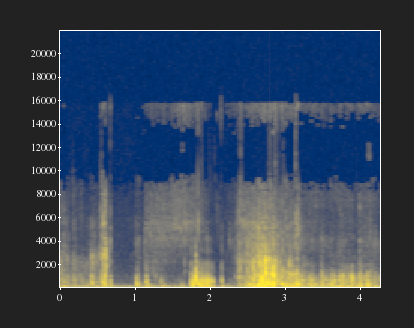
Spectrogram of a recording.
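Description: A white plastic foam bath pillow is held and bent, then scratched with long nails and tapped with fingertips while it lies flat. The sound is quiet crinkly crunching and scraping, with short soft taps and brief bursts of brighter rustle.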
